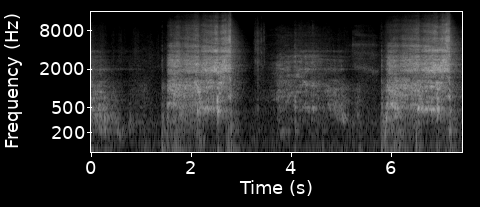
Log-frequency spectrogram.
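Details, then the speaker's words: Hand plane, waxed sole, on black spruce softwood as the blade is advanced: two harsh, rasping strokes with a rough, buzzy cut edge, which is blade vibration (chatter). "know if you can hear that noise but that's essentially vibration of the blade"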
